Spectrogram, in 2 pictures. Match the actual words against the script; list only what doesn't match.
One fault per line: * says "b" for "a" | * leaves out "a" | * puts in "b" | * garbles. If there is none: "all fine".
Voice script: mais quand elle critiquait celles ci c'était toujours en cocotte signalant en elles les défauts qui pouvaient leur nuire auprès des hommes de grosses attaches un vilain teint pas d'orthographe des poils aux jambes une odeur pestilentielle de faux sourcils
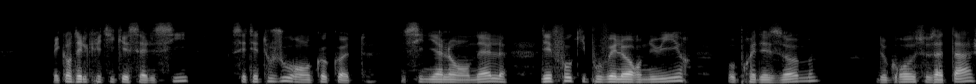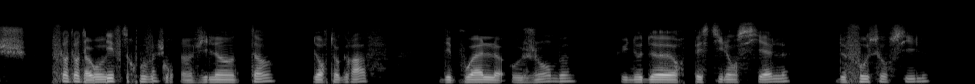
* leaves out "les"
* garbles
* leaves out "pas"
